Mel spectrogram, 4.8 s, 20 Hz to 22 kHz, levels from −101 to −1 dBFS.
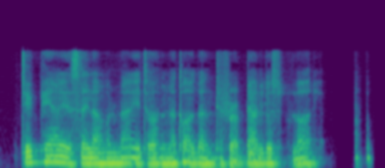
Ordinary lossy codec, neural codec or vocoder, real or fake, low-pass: Opus, 64 kbps; codec, 16 kHz, 0.5 kbps, FunCodec, trained on Chinese and English, 25 frames a second; fake; 7.2 kHz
